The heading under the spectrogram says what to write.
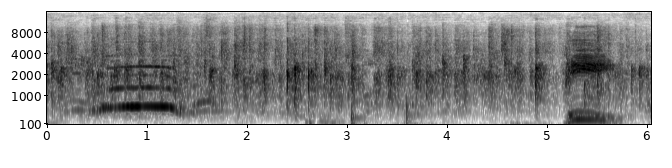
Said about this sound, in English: and make these fuckers applaud you.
